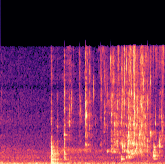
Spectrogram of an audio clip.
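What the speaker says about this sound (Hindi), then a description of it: "तो ये मैंने पानी लिया है, इसे हम डालेंगे एक बाउल में" A little over half a cup of water is tipped into a bowl for a homemade skin serum, starting with one sharp splash and followed by a soft trickle and scattered drips, quiet and close.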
